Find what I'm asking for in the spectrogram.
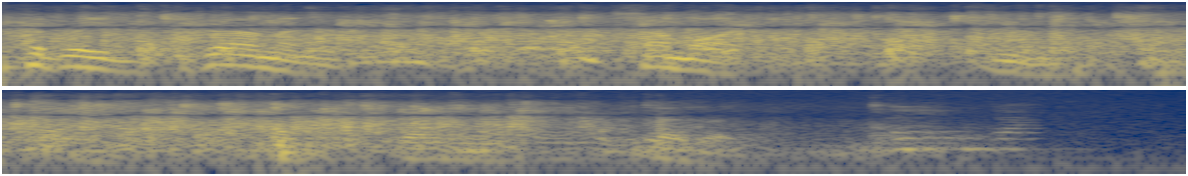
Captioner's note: laughter and applause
